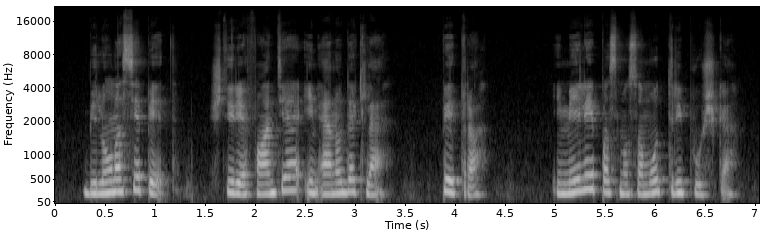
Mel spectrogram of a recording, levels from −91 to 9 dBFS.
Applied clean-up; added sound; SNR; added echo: none; none; none; none.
